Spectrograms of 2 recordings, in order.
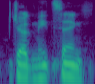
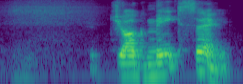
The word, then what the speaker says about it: Jagmeet Singh: Jagmeet Singh, Canadian, threw his curveball. Jagmeet Singh. Yeah. Jagmeet. Shit. I always mispronounce his name.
